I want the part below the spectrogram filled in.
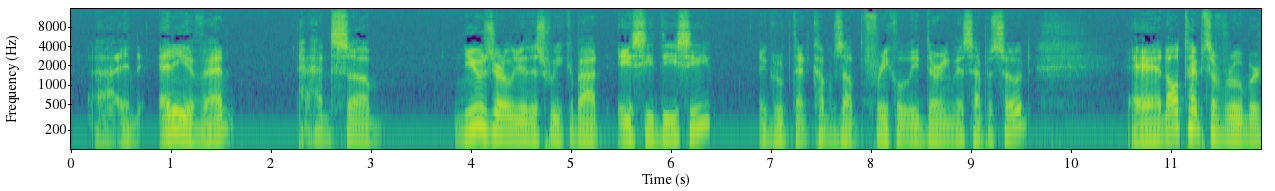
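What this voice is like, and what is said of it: Stuffy, sick-sounding voice. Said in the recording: “As you can hear from my voice, I have a nice little cold going on”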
